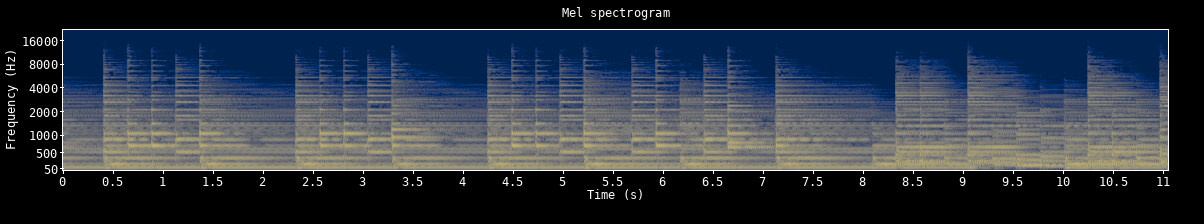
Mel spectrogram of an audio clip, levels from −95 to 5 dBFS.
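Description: No technical faults can be heard anywhere in the recording.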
